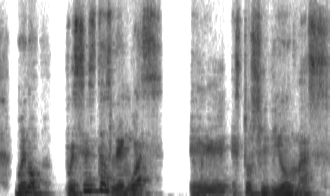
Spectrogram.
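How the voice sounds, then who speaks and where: A man speaking at a very slow pace over music in the background. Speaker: radio host. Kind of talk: radio interview.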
